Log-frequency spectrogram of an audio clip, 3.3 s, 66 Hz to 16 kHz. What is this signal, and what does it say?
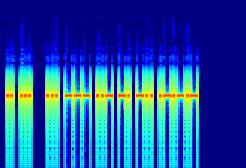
Morse code, heard as a keyed tone, about 40 wpm, 700 Hz. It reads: IS SOUND.
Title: Sentences from Top 1400 Words 40wpm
